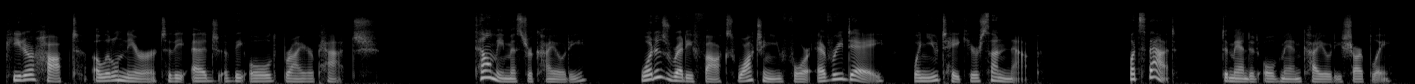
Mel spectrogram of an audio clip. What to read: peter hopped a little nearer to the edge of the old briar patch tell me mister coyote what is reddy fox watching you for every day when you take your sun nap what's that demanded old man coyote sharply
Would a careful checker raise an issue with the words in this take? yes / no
no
